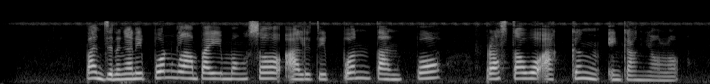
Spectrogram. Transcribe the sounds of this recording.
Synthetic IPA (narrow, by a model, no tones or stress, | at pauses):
paɲd͡ʒənəŋanipʊnŋlampaimɔŋsɔʔa̰lit̪ipʊnt̪anpɔpɾast̪ɔwɔʔaɡ̥ə̤ŋiŋkaŋɲɔlɔʔ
